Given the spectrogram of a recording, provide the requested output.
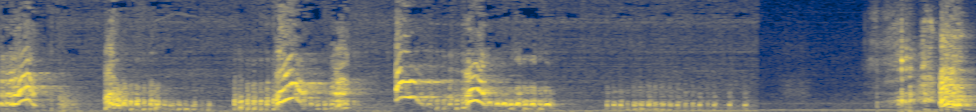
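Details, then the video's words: Pet dog barking and yelping in a varied run of bursts, some higher and whining, with a brief quieter pause before a final loud bark. "강아지 짖는 소리"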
